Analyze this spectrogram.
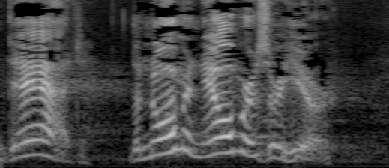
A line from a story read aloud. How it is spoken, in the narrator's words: our toddler son, now returned missionary himself, ran up to us exclaiming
